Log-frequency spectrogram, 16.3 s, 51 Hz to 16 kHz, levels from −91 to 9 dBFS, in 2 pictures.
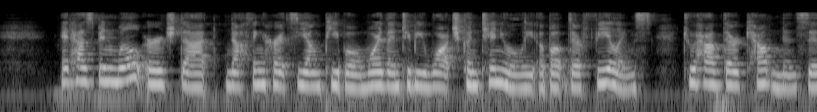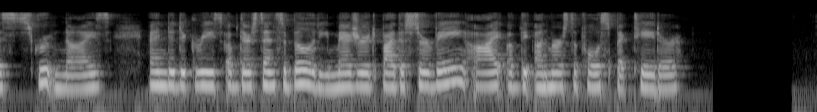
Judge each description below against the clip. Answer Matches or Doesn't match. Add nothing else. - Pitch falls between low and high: Doesn't match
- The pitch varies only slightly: Matches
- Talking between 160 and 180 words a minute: Doesn't match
